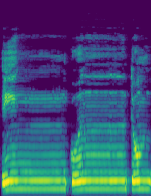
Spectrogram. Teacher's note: نون كاف إخفاء، نون تاء إخفاء من كنتم، فيجب أن نذهب إلى مخرج أو حيز المخرج الكاف حتى أتهيأ لنطق الكاف.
